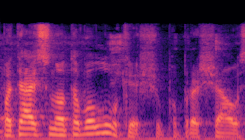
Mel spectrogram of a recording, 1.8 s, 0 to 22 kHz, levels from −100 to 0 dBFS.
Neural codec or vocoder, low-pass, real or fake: none; 10.8 kHz; real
